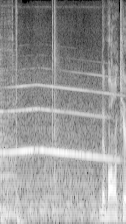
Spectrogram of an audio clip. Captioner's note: siren blaring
